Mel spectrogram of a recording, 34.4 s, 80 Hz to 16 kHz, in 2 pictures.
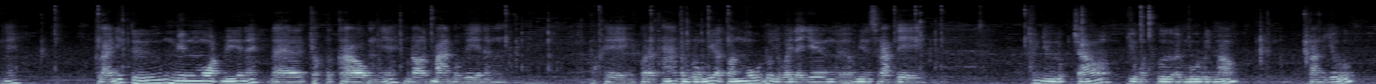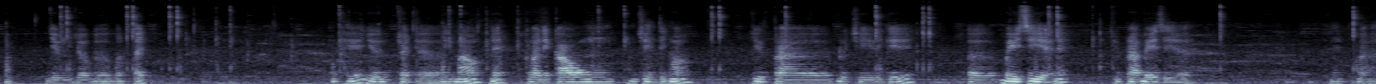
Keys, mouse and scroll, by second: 1.6-5.5 middle drag, 4.6-5.4 scroll, 6.6 middle click, 6.6-7.3 scroll, 8.6-11.8 middle drag, 13.6 Delete, 14.4-15.8 drag, 15.8 f, 16.4 z, 18.1-21.6 drag, 23.1-33.2 middle drag, 23.8-24.4 scroll up 4, 24.4-25.1 scroll up 1, 25.1-26.3 scroll up 1, 26.3-28.9 scroll up 1, 28.9-30.4 scroll up 1, 30.4-30.9 scroll up 1, 30.9-33.0 scroll up 2, 33.0 scroll up 1, 34.2-34.4 drag.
